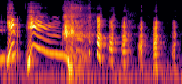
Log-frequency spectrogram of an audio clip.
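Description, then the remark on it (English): A voice imitates a prairie dog call with two sharp, high-pitched squeaky chirps that sweep upward, then a breathy burst and a quick run of short, rhythmic laugh-like yips. “Hey, do you speak prairie dog?”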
